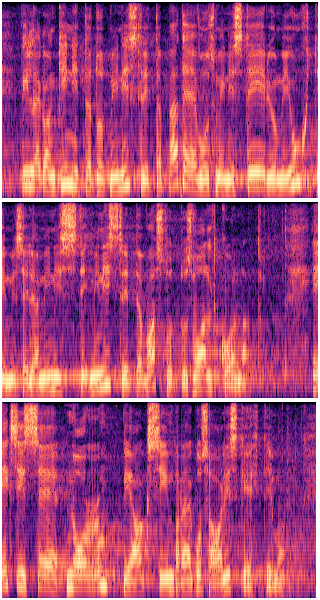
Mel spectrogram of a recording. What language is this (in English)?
Estonian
